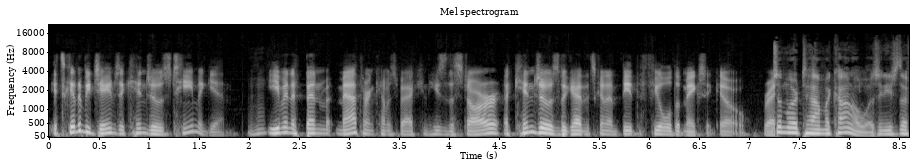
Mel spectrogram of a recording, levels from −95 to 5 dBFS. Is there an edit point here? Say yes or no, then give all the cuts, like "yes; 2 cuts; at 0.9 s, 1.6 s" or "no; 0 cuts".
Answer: yes; 1 cut; at 7.2 s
